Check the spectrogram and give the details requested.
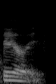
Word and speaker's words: Barry: I think Stitch Folk, who is Barry, it's not Bari. I've been pronouncing her name wrong. It's Barry.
